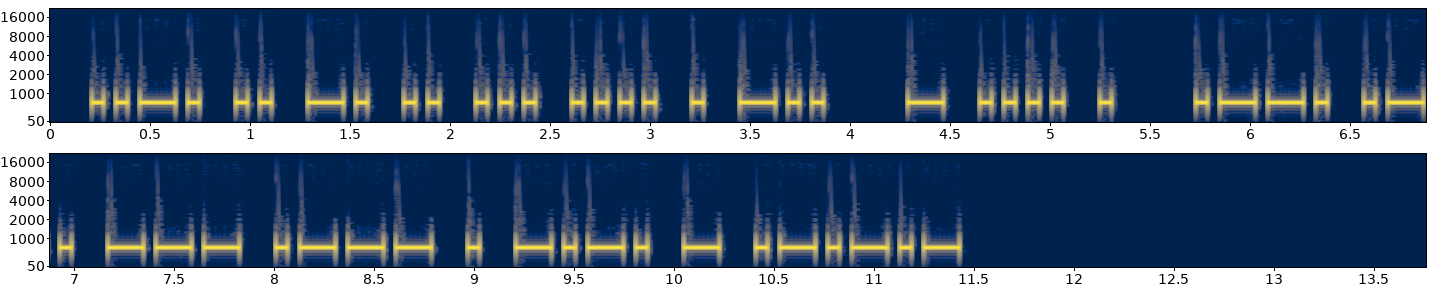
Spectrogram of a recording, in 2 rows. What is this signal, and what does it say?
Morse code, heard as a keyed tone, about 20 wpm, 700 Hz. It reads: FINISHED THE PROJECT.
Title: Sentences with 4-Word Phrases - 20wpm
